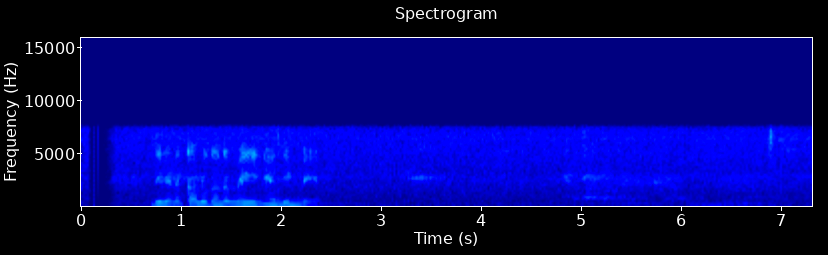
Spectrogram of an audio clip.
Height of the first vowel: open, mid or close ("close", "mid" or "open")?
close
